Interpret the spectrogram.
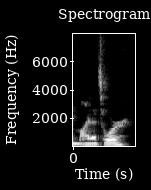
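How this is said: It is pronounced the British way. "the British say Minotaur"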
